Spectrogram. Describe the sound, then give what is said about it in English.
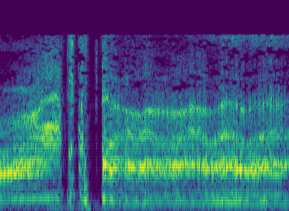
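A voice mimics an old car engine roaring as the car pulls away when a traffic light changes: a loud, rough, continuous growl, with a brief sputtering break near the start before the rumble resumes steadily. “And it's just roaring and shaking.”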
